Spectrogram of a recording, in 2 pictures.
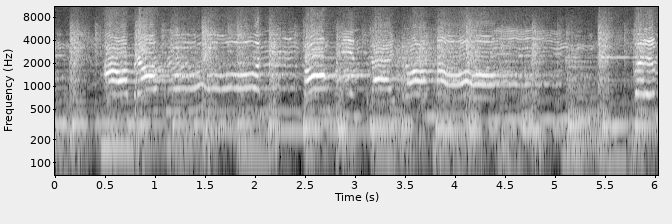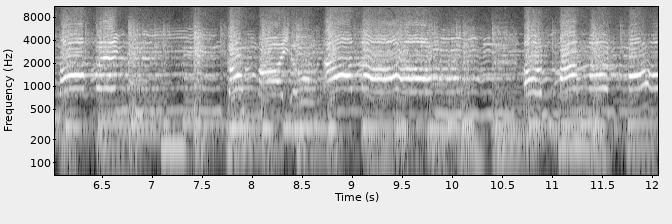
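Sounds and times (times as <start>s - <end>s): pop song from cassette: 0.0s - 12.0s.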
